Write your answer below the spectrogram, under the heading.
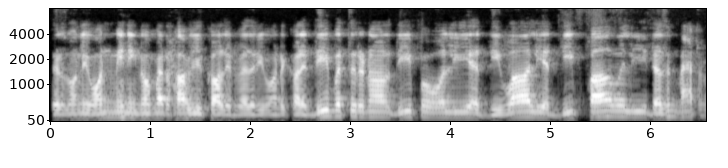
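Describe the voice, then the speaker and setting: A man with a Tamil accent at medium pitch and a very fast pace, with ordinary pitch variation. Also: hardly any pauses. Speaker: interview guest. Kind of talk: interview.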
